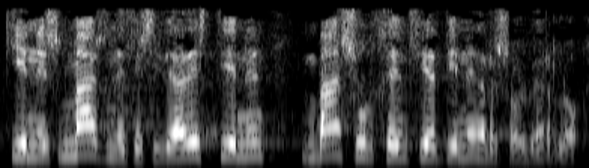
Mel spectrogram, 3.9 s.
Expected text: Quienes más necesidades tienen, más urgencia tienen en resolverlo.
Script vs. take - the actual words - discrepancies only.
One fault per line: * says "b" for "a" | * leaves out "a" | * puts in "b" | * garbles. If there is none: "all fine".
all fine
